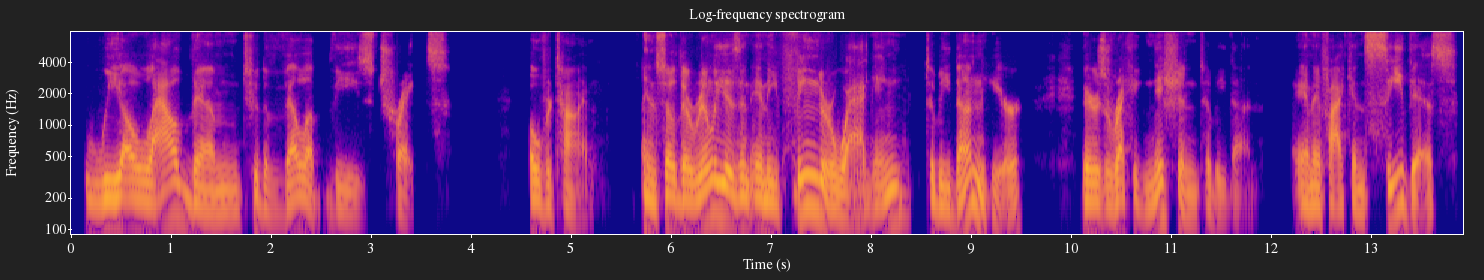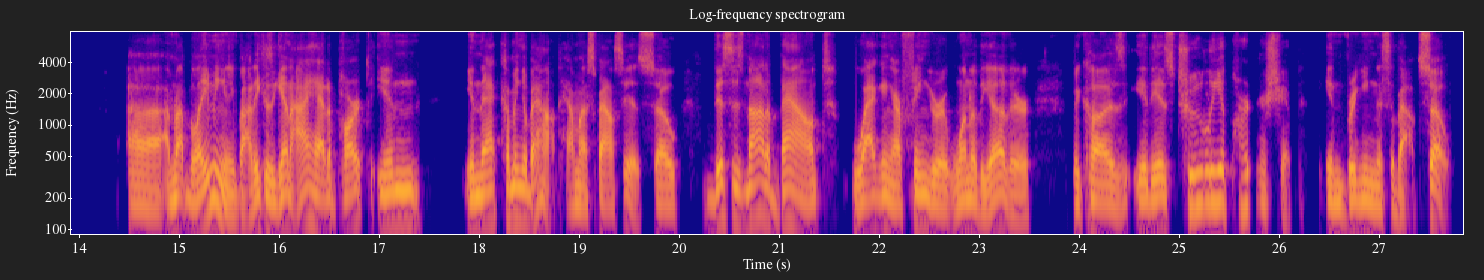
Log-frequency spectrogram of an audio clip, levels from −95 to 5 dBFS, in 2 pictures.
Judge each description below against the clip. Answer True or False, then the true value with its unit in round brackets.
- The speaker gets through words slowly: False (165 wpm)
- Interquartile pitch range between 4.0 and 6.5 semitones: False (3.5 semitones)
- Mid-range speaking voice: False (95 Hz)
